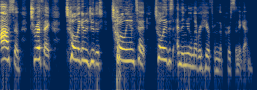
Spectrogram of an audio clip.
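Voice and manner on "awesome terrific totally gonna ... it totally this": high, bubbly over-the-top enthusiasm; mock upbeat West Coast gush, higher pitched; gushing California. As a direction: gush like a Silicon Valley fan. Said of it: "everything's like".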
